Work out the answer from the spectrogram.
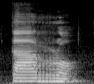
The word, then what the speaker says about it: tarro: So be careful with your R's. Caro, carro. Tarro, tarro, tarro.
